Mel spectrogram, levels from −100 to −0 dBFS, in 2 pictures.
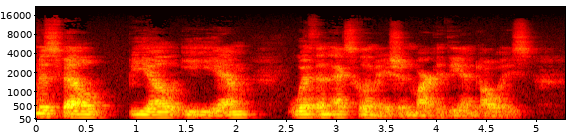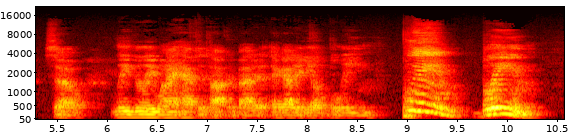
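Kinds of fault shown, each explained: No faults of any kind turn up in this speech recording. Nothing calls for a name or an explanation here.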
